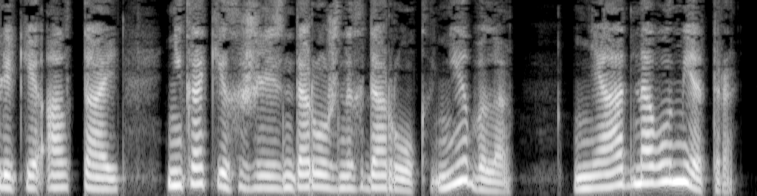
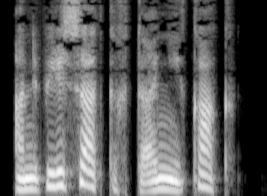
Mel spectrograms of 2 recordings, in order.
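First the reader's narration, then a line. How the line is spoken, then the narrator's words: Timid question. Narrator (Russian): робко спросила Женя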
